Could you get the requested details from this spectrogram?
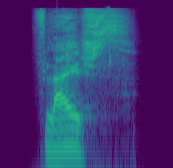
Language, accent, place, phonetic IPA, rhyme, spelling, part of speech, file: German, Germany, Berlin, [flaɪ̯ʃs], -aɪ̯ʃs, Fleischs, noun, De-Fleischs.ogg
- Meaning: genitive singular of Fleisch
